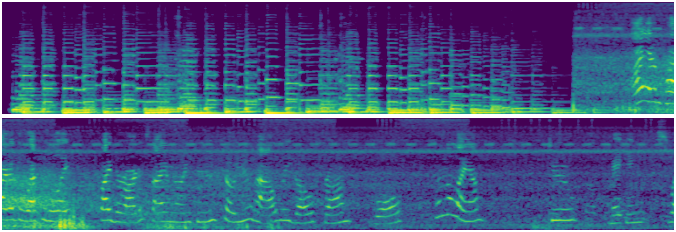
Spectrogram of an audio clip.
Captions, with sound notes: (upbeat music) (upbeat music) (upbeat music) (crickets chirping) - I am part of the Wet and Wooly Fiber Artists. I am going to show you how we go from wool from the lamb to making sweaters,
